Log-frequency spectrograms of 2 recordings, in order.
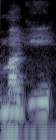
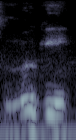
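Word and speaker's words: むぎ: and next it's moogie mu is not ma it's not muggy it's mugi and moogie is barley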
